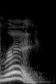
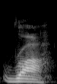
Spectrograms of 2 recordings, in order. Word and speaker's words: Ra: the god determinative and that's Ray the Sun God I bet you've heard you pronounced raw that's fine too remember we aren't sure about the vowels the god determinative is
